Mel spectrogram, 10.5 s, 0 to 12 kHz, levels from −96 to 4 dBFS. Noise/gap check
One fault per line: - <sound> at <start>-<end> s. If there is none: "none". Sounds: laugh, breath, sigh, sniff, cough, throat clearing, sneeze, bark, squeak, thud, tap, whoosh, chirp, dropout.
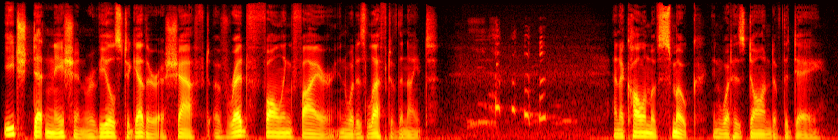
- laugh at 5.8-7.2 s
